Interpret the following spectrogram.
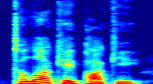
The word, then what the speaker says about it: Tlaquepaque: guess it's a different town, and it is pronounced Tlaquepaque.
